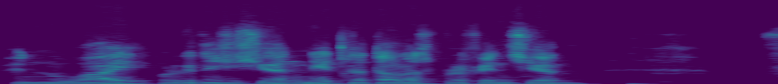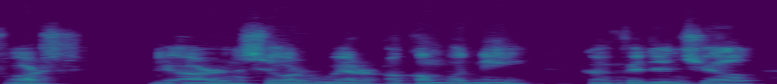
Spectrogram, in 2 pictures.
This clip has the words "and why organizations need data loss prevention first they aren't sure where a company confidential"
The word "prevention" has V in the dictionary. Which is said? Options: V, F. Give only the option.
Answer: F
